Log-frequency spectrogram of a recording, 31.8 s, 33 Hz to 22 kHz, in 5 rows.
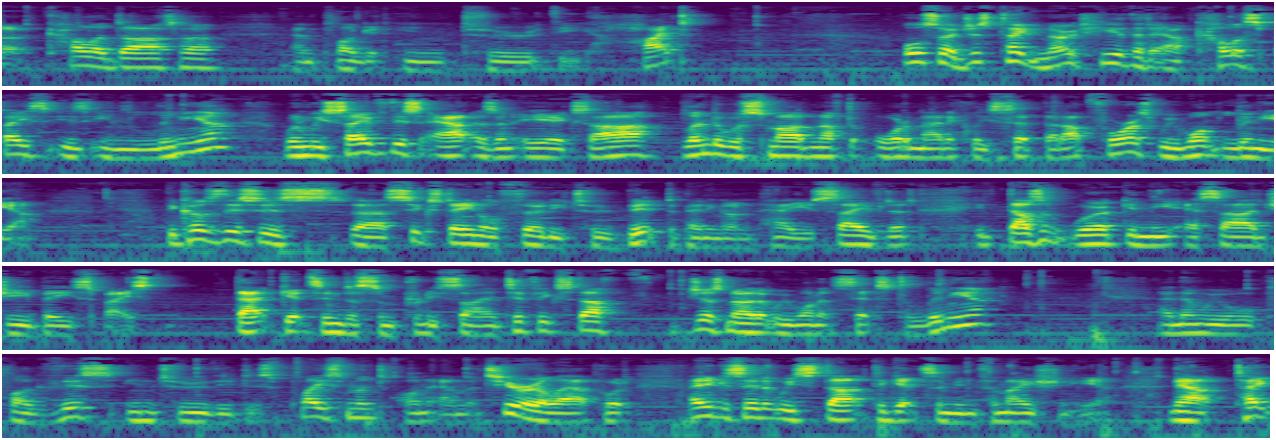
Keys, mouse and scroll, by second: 0.1 click, 6.0-9.0 drag, 15.1-18.2 drag, 23.4-24.0 middle drag, 24.0 scroll down 1, 24.1-25.3 middle drag, 25.3 drag, 27.0-27.4 middle drag, 27.4 click, 28.5-28.9 scroll down 1, 28.9-29.3 alt+drag, 29.3-29.8 scroll up 2, 29.8 alt+click, 30.2-30.6 alt+middle drag, 30.6-30.9 scroll up 1, 30.9 alt+middle click, 31.1-31.7 alt+drag.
